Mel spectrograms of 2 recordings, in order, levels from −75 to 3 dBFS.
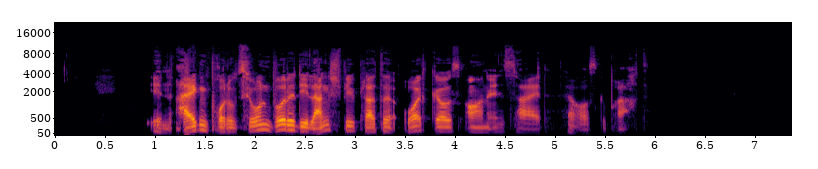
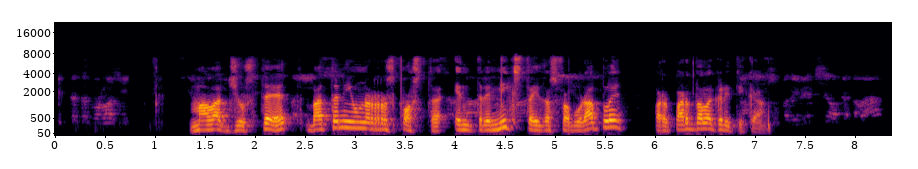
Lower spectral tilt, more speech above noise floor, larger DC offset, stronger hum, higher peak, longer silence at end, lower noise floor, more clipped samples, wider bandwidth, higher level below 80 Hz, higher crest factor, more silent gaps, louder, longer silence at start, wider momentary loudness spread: second, -4 dB/octave vs -5.5 dB/octave; first, 57 dB vs 28 dB; neither; neither; about the same, 0 dBFS vs -2 dBFS; first, 1.55 s vs 0.15 s; first, -79 dBFS vs -45 dBFS; neither; first, 11 kHz vs 7.8 kHz; about the same, -64 dBFS vs -60 dBFS; first, 24 dB vs 16 dB; second, none vs 0.82-0.86 s, 5.87-6.01 s; second, -21 LUFS vs -17 LUFS; first, 1 s vs 0.45 s; first, 16 LU vs 10 LU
